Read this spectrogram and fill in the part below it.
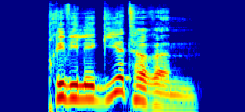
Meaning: strong dative masculine/neuter singular comparative degree of privilegiert
- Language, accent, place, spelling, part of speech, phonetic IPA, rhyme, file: German, Germany, Berlin, privilegierterem, adjective, [pʁivileˈɡiːɐ̯təʁəm], -iːɐ̯təʁəm, De-privilegierterem.ogg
